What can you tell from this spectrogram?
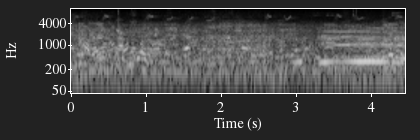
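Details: Sahiwal bull calves being bought by a farmer in Khulna, Bangladesh, on 7 January; a sustained harmonic moo rises out of dense crowd chatter and background noise, held steadily near the end.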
